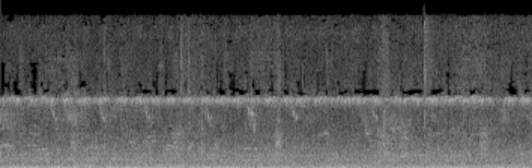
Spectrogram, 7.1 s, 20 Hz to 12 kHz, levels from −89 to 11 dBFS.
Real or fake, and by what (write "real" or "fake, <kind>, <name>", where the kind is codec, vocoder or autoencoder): real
